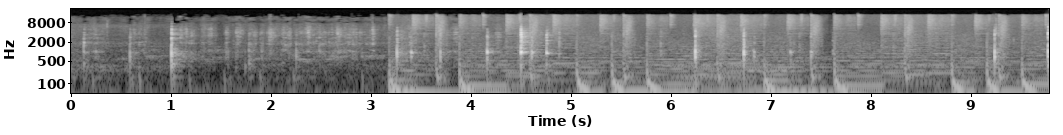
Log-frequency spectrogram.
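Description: Slime made with detergent and a drop of food colouring is stirred in a plate, making close, wet scraping with repeated clicks and taps that grow busier partway through.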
